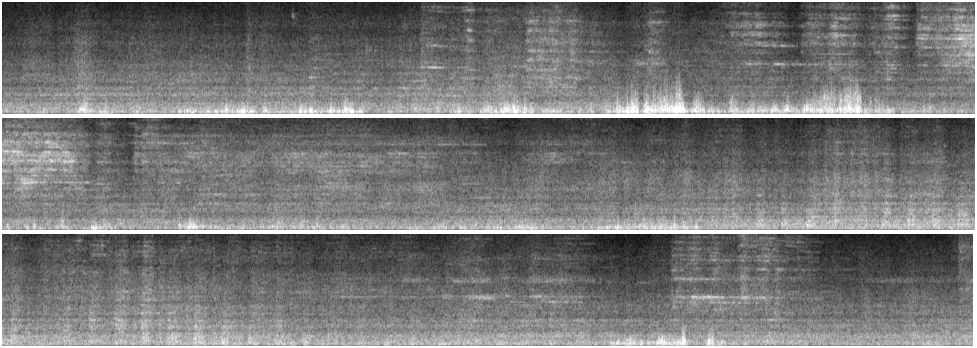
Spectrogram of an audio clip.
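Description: Florida East Coast Railway intermodal freight cars, well cars loaded with trailers and containers, rolling past, their wheels knocking and clanking over the rail joints. A brief high squeal comes from the wheels twice, about a third of the way in and near the end, as the train slows toward a stop.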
